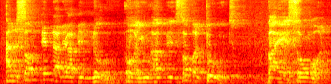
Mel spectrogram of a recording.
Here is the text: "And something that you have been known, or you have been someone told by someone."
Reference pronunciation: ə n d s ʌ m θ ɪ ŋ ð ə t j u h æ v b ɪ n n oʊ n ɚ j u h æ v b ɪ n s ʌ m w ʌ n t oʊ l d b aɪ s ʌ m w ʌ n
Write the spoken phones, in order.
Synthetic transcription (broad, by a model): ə n s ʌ m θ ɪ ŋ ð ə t j u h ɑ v b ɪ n n oʊ n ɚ j u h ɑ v b ɪ n s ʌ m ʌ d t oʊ d b aɪ s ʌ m w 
